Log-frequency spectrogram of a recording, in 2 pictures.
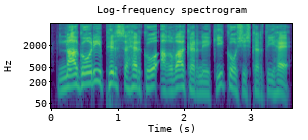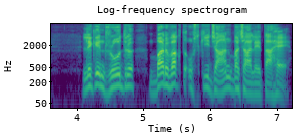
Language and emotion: Urdu, neutral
